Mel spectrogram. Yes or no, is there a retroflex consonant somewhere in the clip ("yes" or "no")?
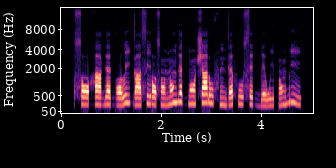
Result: no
